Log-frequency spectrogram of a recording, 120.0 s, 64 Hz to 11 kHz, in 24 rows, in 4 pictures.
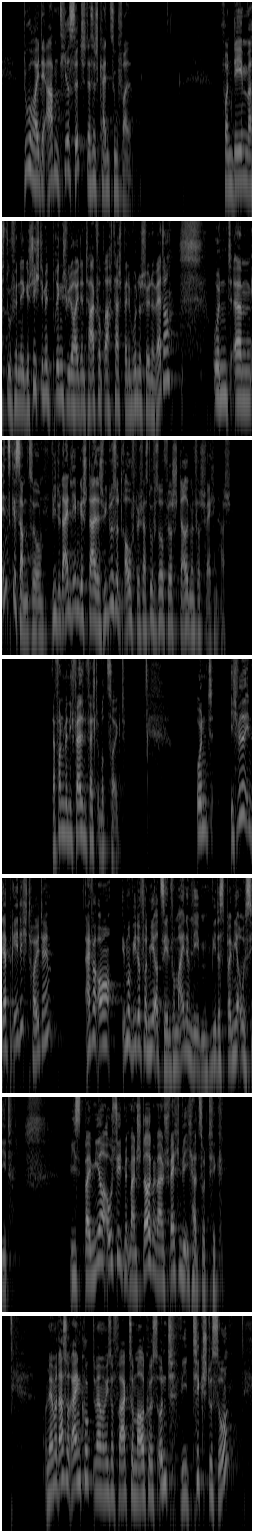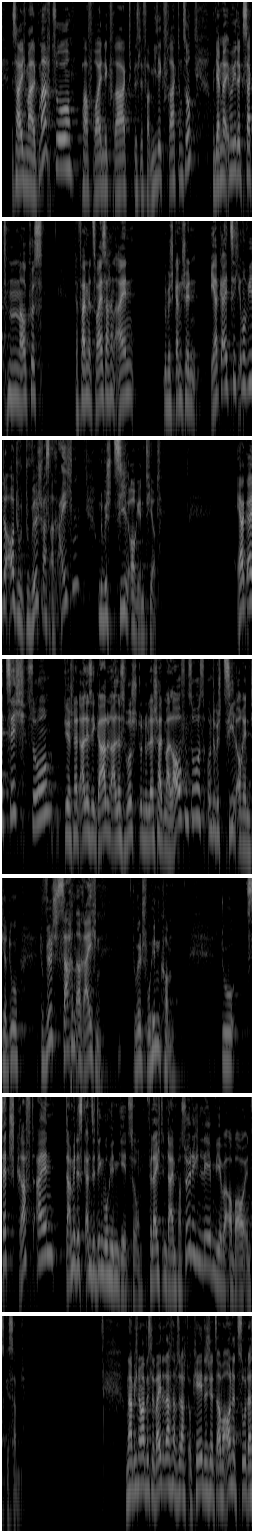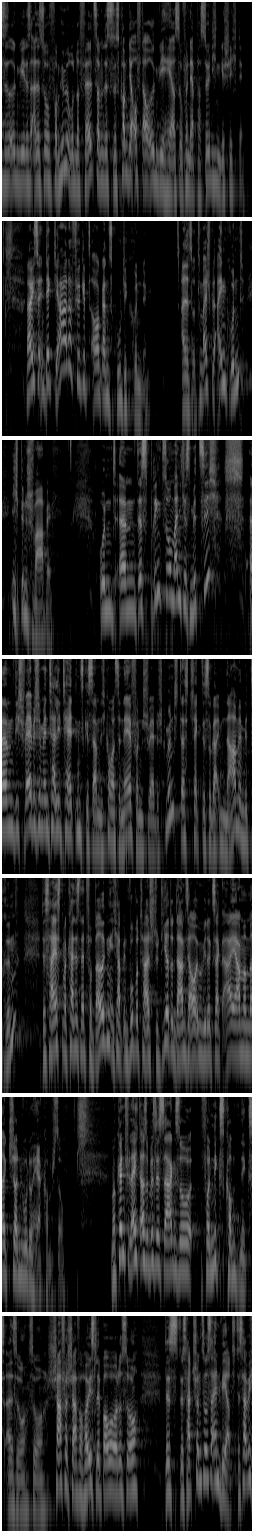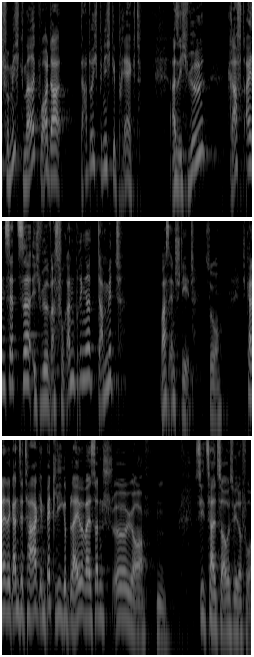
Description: Go In Gottesdienst am 12.05.2024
